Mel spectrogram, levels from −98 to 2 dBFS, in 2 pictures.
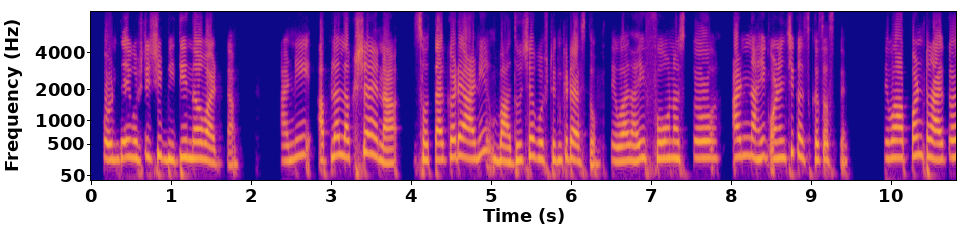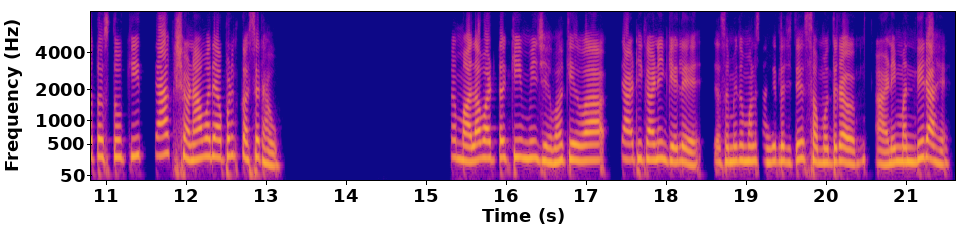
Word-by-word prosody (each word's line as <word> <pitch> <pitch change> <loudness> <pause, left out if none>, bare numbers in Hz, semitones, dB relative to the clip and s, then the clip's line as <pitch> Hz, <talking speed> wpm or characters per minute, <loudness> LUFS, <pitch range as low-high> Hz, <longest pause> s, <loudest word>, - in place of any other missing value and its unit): कोणत्याही 265 +2 +1
गोष्टीची 285 +2 -1
भीती 260 +2 +1
न 275 -1 +3
वाटता. 205 -6 -2 0.6
आणि 255 +7 -3
आपलं 310 +2 +1
लक्ष 295 +5 0
आहे 345 -3 +3
ना, 210 -4 +2 0.3
स्वतःकडे 260 +3 +1
आणि 285 +4 +1 0.2
बाजूच्या 245 +5 +2
गोष्टींकडे 265 0 0
असतो. 225 -6 -1 0.2
तेव्हा 235 0 0
नाही 245 +2 +1
फोन 275 +1 +2
असतो 275 +1 -2 0.5
अन् 300 +2 -1
नाही 285 -1 +1
कोणाची 280 +7 0
कचकच 260 -3 0
असते. 245 -3 -6 0.5
तेव्हा 280 +1 +1
आपण 305 +3 0
ट्राय 270 -5 +2
करत 290 +1 0
असतो 295 0 0
की 305 +1 0
त्या 320 +1 -2
क्षणामध्ये 295 +2 +2
आपण 305 +2 0
कसे 295 -1 +1
राहू. 185 -6 0 2.2
तर 290 - -6
मला 245 -2 +3
वाटतं, 275 0 +1
की 295 0 +1
मी 275 0 +1
जेव्हा 230 -2 +2
-केव्हा 245 -1 +2 0.2
त्या 260 -3 -2
ठिकाणी 265 0 +1
गेले. 220 -5 +1 0.2
जसं 225 +1 -2
मी 230 +1 +2
तुम्हाला 235 0 +2
सांगितलं 230 +1 -1
जिथे 230 +5 -1
समुद्र 215 -2 +1 0.4
आणि 200 +3 +1
मंदिर 225 +5 +2
आहे. 225 -7 0
260 Hz, 150 wpm, -23 LUFS, 235-285 Hz, 2.2 s, न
